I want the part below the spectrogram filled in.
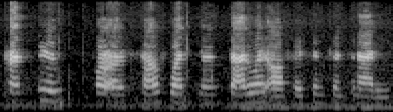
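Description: A woman's recorded voicemail greeting heard over a telephone line, polite and clearly enunciated. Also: mid-range voice, steady tone, normal speed, bright, forceful tone. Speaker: office phone greeting. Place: office phone system. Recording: muffled phone line from off-mic.

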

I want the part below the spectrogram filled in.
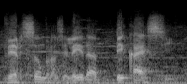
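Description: A man announcing titles and credits in a slow, measured way, heard off an old, worn VHS tape. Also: low-pitched. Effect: old VHS tape sound. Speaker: dub announcer. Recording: distant worn VHS tape audio over loud music.

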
